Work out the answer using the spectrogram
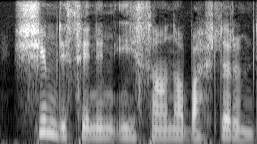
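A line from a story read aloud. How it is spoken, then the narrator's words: Grumbled. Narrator (Turkish): diye homurdandı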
